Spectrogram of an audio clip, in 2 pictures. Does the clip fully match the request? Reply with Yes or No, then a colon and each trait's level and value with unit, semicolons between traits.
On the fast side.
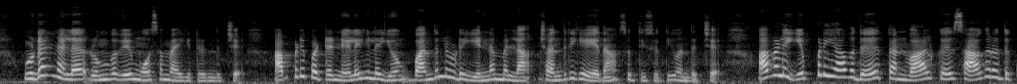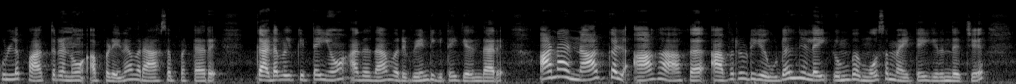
No: average, 105 wpm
